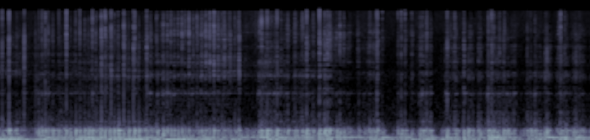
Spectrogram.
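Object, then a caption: Metal mesh microphone grille. Long nails scratch and tap the sides of the black hollow metal mesh grille on a Blue Yeti microphone. The result is a continuous, close-up scraping and rustling with quick tapping clicks over a heavy, boomy low rumble.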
